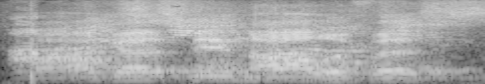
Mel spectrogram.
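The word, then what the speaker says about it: Augustynolophus: So you put it all together, it's Augustinolophus Morrissey.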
